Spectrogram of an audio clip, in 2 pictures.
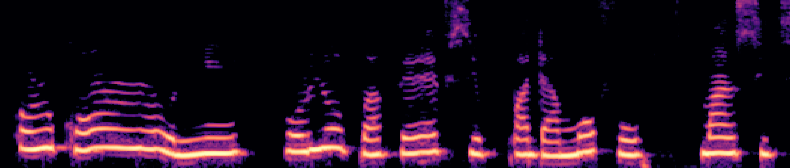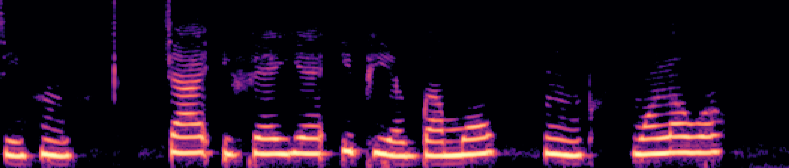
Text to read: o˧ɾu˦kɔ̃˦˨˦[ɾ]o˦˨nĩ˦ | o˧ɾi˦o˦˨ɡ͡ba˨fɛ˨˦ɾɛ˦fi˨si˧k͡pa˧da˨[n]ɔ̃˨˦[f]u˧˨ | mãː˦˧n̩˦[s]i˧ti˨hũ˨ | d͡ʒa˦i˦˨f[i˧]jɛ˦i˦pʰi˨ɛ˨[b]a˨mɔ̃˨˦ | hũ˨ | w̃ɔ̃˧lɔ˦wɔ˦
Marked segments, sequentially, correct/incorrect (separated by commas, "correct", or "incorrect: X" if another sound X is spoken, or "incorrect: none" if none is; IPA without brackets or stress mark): correct, incorrect: m, correct, correct, incorrect: ɛ˧, incorrect: ɡ͡b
